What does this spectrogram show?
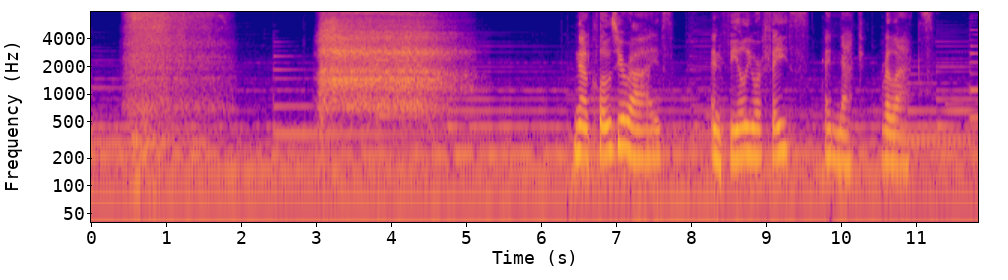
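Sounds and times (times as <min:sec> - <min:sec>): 
deep breath in and out during a relaxation exercise: 0:00.4 - 0:02.0, 0:03.0 - 0:05.3
speech: 0:06.4 - 0:11.3.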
